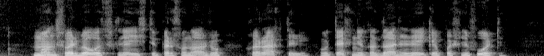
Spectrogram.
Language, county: Lithuanian, Klaipėda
